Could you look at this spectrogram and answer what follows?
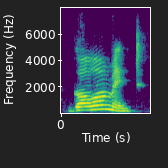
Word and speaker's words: government: it yeah this one government huh that time it became government government or something like that government government not go it's government government government government n is silent government government yeah oh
